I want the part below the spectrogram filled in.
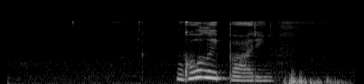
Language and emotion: Russian, neutral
